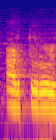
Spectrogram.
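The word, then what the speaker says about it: Ertuğrul: کی بہت اہمیت ہے۔ اس نام کا صحیح تلفظ ارطغرل ہے۔ ارطغرل ترکی زبان کا لفظ ہے۔ ترکی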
